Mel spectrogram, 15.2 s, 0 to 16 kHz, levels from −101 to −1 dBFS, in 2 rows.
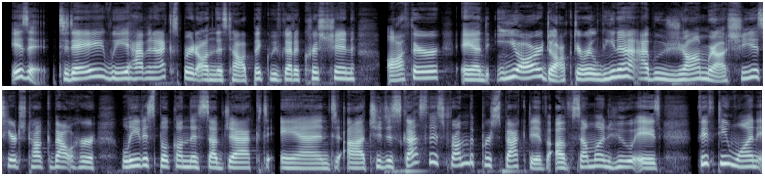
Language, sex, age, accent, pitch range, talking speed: English, female, 20-39, American, 195-250 Hz, 180 wpm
